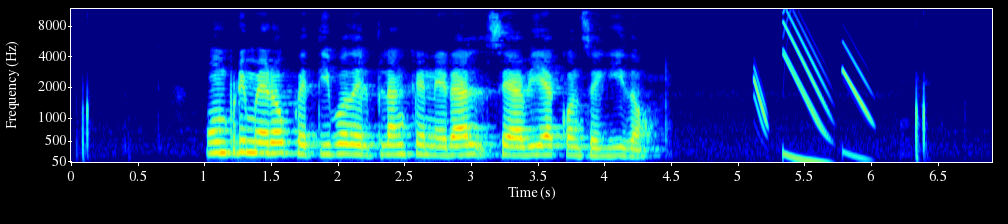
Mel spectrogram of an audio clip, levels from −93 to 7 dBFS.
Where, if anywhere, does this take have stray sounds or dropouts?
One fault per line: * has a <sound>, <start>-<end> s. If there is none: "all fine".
* has a chirp, 5.1-6.0 s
